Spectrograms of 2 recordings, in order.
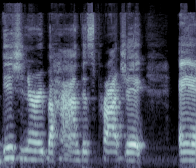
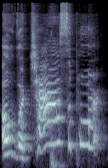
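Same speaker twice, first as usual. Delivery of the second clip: incredulous; 12 semitones higher than usual. Retold or imitated. Retold disbelief at child support case.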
